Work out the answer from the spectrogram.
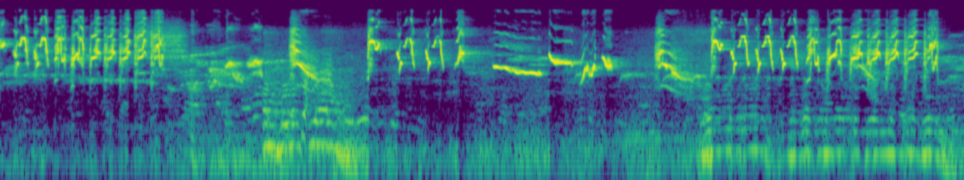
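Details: Oriental magpie-robin (kacer) singing as a lure for tail-spreading: bursts of rapid high clicking trills alternate with lower slurred, rasping phrases and sweeping whistles, then a long final run of fast repeated chips.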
